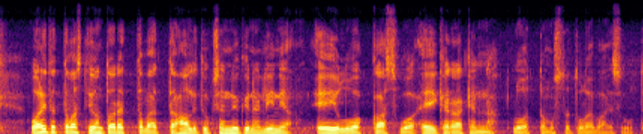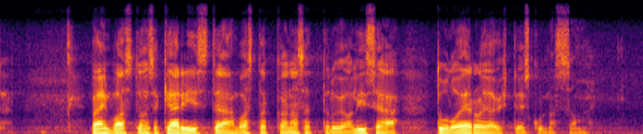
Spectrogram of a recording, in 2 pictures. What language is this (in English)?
Finnish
